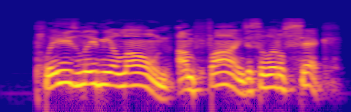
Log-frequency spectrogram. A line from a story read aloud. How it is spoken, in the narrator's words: Wes yelled out, but his voice was barely audible through the pillow pressed tightly against his face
